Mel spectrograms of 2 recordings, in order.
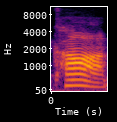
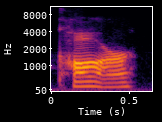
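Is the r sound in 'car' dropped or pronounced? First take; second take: dropped; pronounced. First: It is said in a Massachusetts accent. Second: It is said without a Massachusetts accent. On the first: "in Massachusetts, people say car" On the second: "not car"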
